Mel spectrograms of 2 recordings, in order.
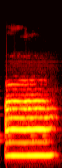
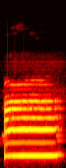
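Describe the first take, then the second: First: The pitch stays high and level. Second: The pitch stays high and level.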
